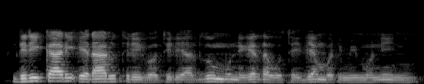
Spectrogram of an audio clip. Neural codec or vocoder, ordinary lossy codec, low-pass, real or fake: none; AAC, 24 kbps; 5.4 kHz; real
